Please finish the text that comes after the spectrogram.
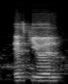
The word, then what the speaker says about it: SQL: ठीक है, एसक्यूएल जैसे प्रोनाउंस्ड होता है एसक्यूएल। ठीक है, ESSQUE और EL इनको सेपरेट किया गया है प्रोनाउंस करने के लिए। इनको जो प्रोनाउंस किया जाता है तो वो है एसक्यूएल।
